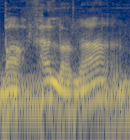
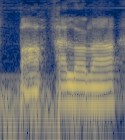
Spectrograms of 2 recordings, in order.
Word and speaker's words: Barcelona: that after visiting Barcelona, which, by the way, is pronounced Barcelona by its denizens. Barcelona, not Barcelona, as you might think.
